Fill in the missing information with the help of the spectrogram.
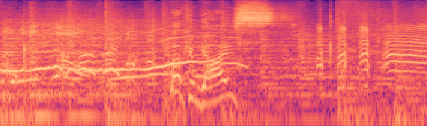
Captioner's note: laughs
